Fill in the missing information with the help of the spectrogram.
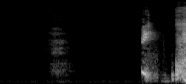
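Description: Faint intake breath, then a sharp explosive sneeze with a quick second burst. An ordinary sneeze.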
